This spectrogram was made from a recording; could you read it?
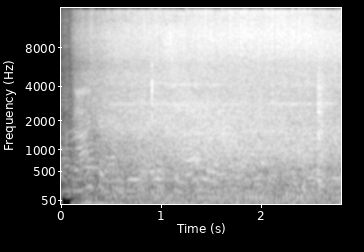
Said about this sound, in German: Wir hören zwar nur das Brutzeln, aber ich rieche es auch schon und es riecht wirklich herrlich. Wir sind hier nämlich bei der Mitmachstation und zwar zum selber kochen, zum Palatschinken machen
